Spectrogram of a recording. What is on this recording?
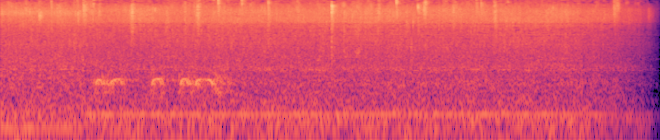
Rain is noisy, but owl can be heard clearly a few seconds into the track. Recorded late at night in Durham, NC on the front porch.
